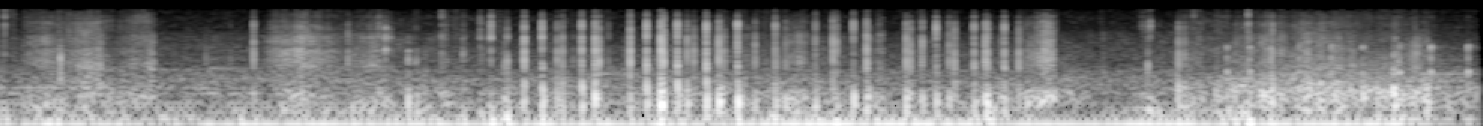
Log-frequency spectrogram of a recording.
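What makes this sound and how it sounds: A plaid fabric and brown faux-leather wallet is held in one hand close to the mic while long nails scratch and tap its surface and strap. Soft scraping and rustling run under a dense burst of quick, sharp crackling taps that peaks around the middle of the clip before easing back to gentle scratching.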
